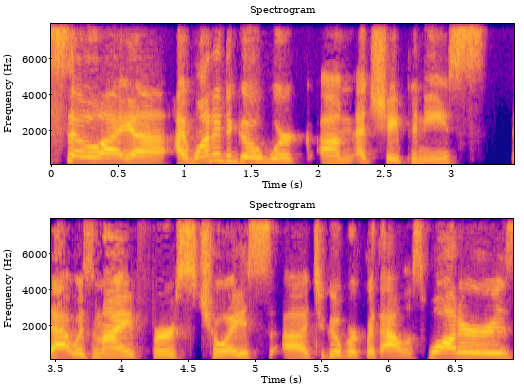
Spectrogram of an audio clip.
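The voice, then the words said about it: New Jersey accent. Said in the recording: “I hear the New Jersey accent. I love it.”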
